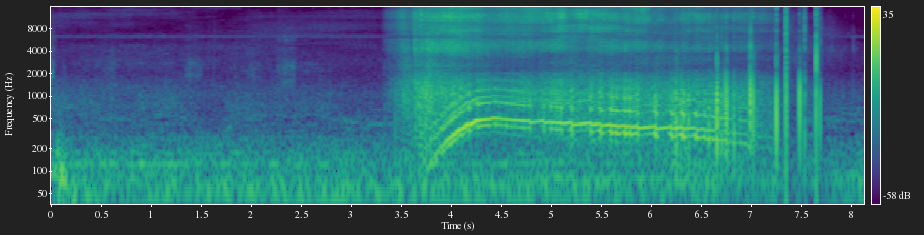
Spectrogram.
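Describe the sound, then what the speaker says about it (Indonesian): A green-effect firework ignites with a rising whistle that settles into a steady hissing shriek, then ends in a rapid burst of sharp crackling pops. "Di sini ada mercon terate pratek yang warna hijau."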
